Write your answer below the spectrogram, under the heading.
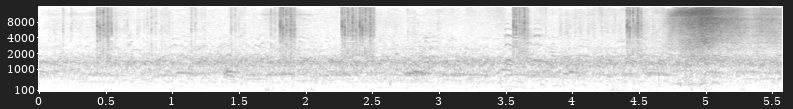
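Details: Thousands of greater white-fronted geese, an estimated 15,000, settling into the roost at Miyajima-numa, Bibai, Hokkaido, on the evening of 11 April 2016. Constant chatter of high honks from the flock, punctuated by short rushing noise bursts.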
